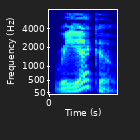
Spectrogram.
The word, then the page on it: reecho: British English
